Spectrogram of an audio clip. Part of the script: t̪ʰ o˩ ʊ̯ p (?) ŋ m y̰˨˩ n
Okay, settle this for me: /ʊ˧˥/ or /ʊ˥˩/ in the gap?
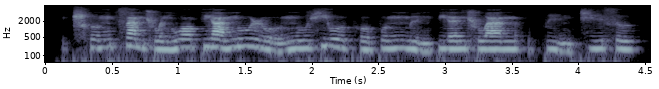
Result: ʊ˧˥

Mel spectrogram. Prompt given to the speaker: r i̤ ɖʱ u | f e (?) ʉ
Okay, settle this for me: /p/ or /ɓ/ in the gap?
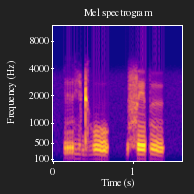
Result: p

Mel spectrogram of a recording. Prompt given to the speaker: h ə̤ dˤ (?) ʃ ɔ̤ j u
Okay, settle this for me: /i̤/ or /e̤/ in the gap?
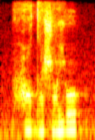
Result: i̤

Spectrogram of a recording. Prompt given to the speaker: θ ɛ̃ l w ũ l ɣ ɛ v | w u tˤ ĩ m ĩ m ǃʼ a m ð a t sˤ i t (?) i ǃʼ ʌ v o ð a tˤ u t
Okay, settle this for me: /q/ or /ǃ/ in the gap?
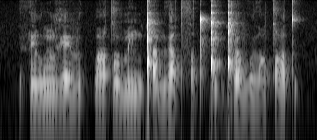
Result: ǃ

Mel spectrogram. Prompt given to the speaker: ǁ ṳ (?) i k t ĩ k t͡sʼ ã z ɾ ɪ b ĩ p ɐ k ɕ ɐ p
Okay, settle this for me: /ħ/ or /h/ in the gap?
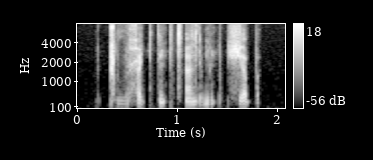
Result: ħ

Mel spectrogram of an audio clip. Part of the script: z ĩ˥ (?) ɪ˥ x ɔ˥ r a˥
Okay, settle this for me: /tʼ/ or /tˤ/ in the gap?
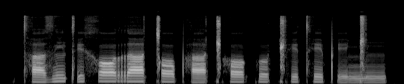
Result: tʼ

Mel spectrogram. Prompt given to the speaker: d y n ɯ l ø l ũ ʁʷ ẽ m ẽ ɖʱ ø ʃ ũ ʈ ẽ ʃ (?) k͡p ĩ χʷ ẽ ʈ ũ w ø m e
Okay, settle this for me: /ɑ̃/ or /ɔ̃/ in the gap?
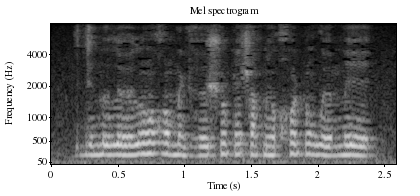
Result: ɑ̃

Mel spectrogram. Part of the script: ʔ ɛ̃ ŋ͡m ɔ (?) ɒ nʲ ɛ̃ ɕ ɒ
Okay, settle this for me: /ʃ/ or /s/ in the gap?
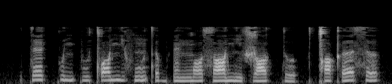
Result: s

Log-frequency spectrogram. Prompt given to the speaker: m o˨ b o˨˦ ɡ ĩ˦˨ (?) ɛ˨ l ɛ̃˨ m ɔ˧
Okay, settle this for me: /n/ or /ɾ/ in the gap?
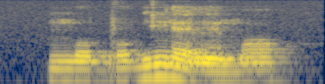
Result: ɾ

